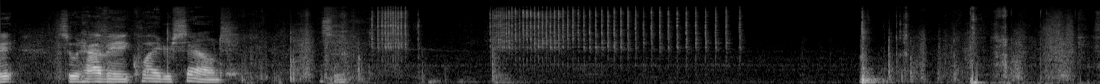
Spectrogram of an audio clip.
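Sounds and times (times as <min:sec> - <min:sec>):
bike hub ticking: 0:03.7 - 0:04.2, 0:04.9 - 0:07.5.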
